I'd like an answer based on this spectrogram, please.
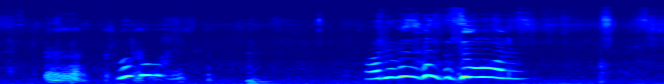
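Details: Fourteen-day-old Border Collie mix puppies (Turjak) giving high, wavering whines in two bursts, the second a longer run of rising and falling cries, with a few soft knocks and rustles indoors.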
